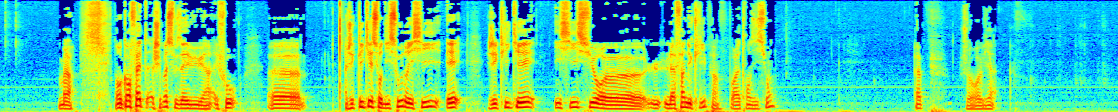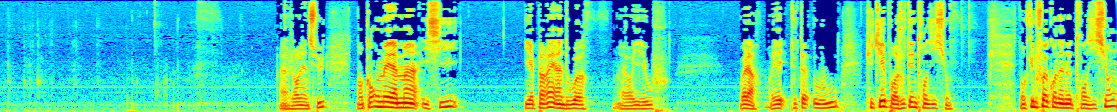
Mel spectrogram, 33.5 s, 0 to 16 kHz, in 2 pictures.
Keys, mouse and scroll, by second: 11.2-11.6 ctrl+scroll up 2, 16.9 click, 17.3 click.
